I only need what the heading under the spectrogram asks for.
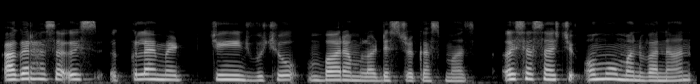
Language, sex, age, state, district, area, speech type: Kashmiri, other, 18-30, Jammu and Kashmir, Baramulla, rural, spontaneous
